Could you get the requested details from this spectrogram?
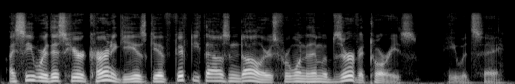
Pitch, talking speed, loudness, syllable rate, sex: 120 Hz, 220 wpm, -16 LUFS, 6.7 syllables/s, male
